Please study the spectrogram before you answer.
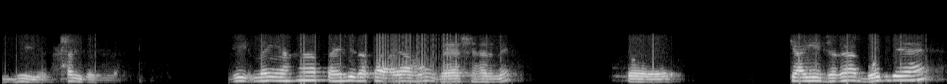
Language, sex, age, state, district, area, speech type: Urdu, male, 30-45, Bihar, Gaya, urban, conversation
